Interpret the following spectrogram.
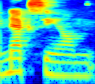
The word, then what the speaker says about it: NXIVM: Anyway, Nexium. It's spelled Nxivm.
